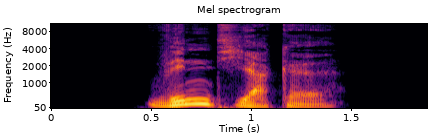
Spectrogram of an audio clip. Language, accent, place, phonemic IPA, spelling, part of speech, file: German, Germany, Berlin, /vɪntjakə/, Windjacke, noun, De-Windjacke.ogg
- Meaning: 1. windbreaker, windcheater 2. A thin outer coat designed to resist wind chill and light rain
